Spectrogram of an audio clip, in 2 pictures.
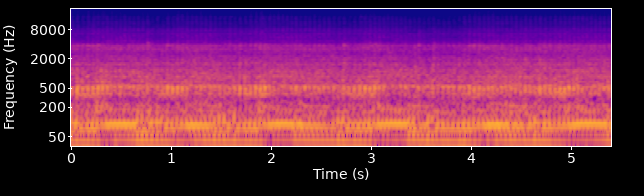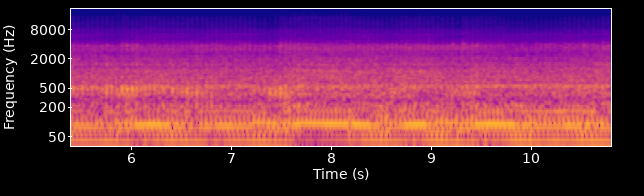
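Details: Kipor Sinemaster IG2600 digital inverter generator, just over 2 kW, stored in a garage for years, running on choke after spray was put in; fires unevenly with a lumpy, hunting beat instead of a steady drone; rough running.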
